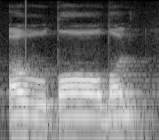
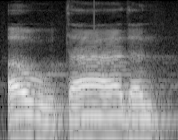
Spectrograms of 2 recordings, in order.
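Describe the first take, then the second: First: The t and d are heavy, full-mouth sounds. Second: The t and d are light, thin sounds. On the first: The speaker calls it wrong. "he has read full mouth" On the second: The speaker calls it right. "empty mouth"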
